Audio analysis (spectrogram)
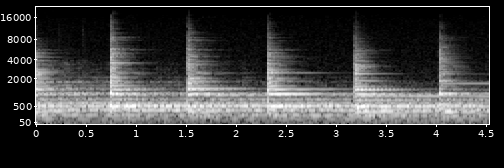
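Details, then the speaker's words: Case 770 tillage disc hooked to a Case Magnum 245: five sharp metal strikes, each ringing like a bell, showing the disc blades are tight and in place; a dull thunk would mean a loose blade. "hear that vibration that ringing that's what we're looking for that tells us that this blade is tight and in place"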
